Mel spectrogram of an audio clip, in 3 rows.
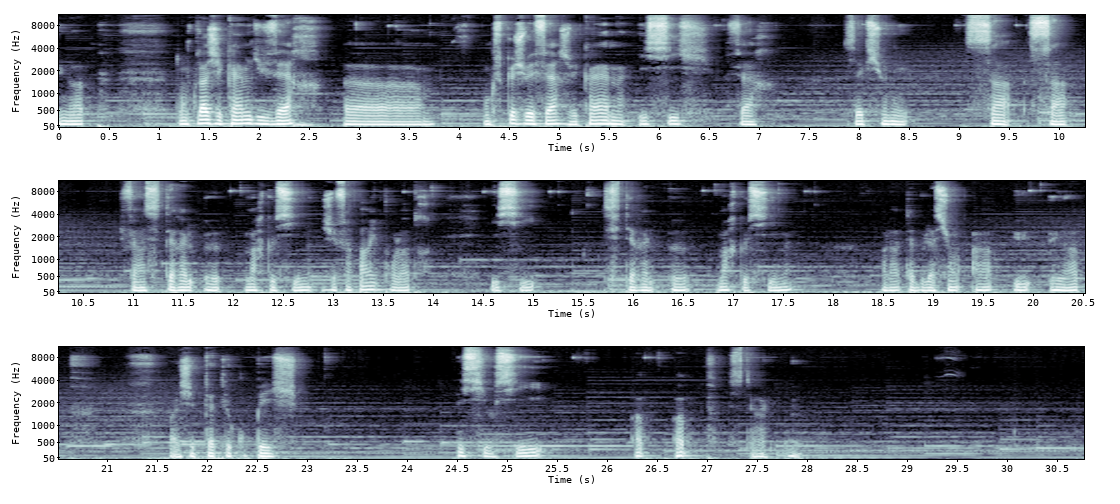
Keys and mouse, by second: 2.9 Tab, 2.9-9.2 drag, 3.2 middle click, 3.2 right click, 4.3 Tab, 6.5 middle click, 6.5 right click, 8.9 middle click, 8.9 right click, 9.5 ctrl+click, 9.5 ctrl+middle click, 9.5 ctrl+right click, 9.7-13.6 ctrl+drag, 11.0 ctrl+e, 12.6 Tab, 13.6 middle click, 13.7 click, 13.9 Tab, 14.4 middle click, 15.1 shift+middle click, 15.9 ctrl+e, 17.4 Tab, 17.6 middle click, 18.2 Tab, 18.5 a, 19.4 u, 22.6-23.8 drag, 23.1 Tab, 25.0 Tab, 25.5 middle click, 26.3 ctrl+click, 26.3 ctrl+middle click, 26.3 ctrl+right click, 27.3 ctrl+e, 30.4-30.7 drag.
